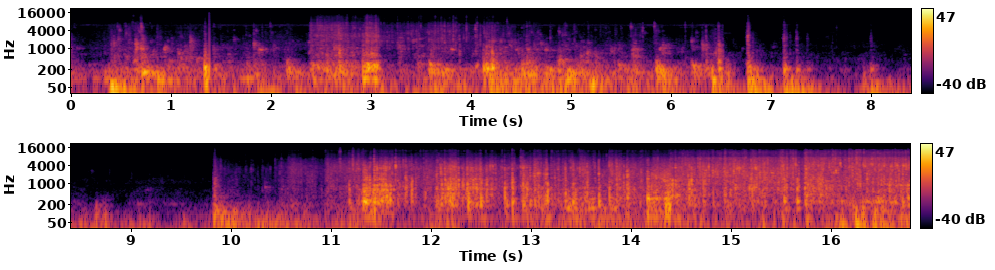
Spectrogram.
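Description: Ice cubes poured into a plastic cooler, a dense rattling clatter that starts about ten seconds in and is the loudest part. Before that, scattered knocks and thumps on the boat deck.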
